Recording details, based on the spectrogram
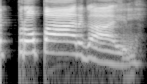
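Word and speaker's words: propargyl: इसकी प्रोनाउंसिएशन तो भाई मेरे ऊपर से जा रही थी। ठीक है? मैंने बचपन से बोलने की कोशिश करी है बट नहीं याद रहती है। तो इसको बोलते हैं बच्चे प्रोपगाइल।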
